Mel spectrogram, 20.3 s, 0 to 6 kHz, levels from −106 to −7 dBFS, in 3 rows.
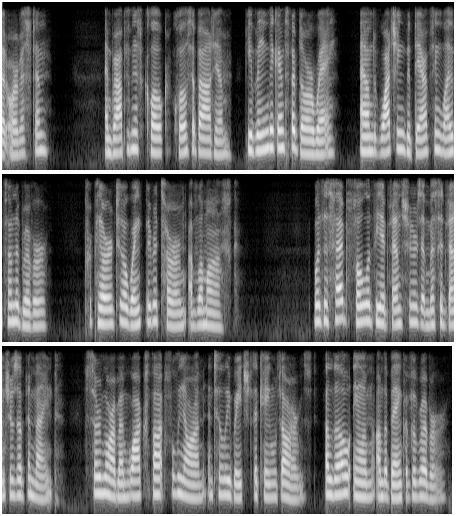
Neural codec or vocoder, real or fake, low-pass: autoencoder, 44.1 kHz, a latent of 192 numbers a frame, MeloTTS; fake; 5.4 kHz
